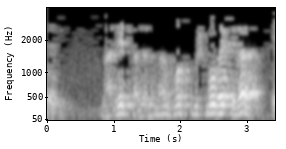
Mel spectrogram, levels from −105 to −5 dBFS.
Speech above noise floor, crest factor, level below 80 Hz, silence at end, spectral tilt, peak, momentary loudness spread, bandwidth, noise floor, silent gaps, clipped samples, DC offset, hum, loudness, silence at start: 29 dB; 18 dB; -56 dBFS; 0 s; -11.5 dB/octave; 0 dBFS; 14 LU; 3.4 kHz; -47 dBFS; none; under 0.1%; under 0.1%; none; -19 LUFS; 0 s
